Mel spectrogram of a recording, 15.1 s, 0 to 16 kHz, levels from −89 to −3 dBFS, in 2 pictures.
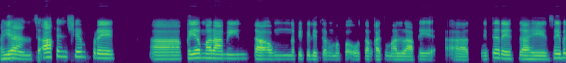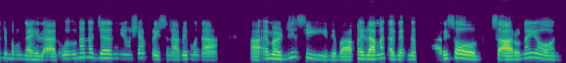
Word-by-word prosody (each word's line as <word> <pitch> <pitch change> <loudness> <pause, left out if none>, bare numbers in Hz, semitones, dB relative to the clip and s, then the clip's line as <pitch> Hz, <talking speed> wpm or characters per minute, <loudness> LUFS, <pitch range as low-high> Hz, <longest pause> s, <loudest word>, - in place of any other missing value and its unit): Ayan. 185 -1 +3
Sa 250 +2 +8
akin, 285 -2 -4
siyempre, 240 -7 +1 0.5
ah, 175 0 +2
kaya 210 +2 +6
maraming 200 -2 +3
taong 170 0 +2
napipilitang 165 -1 -5
magpautang 160 0 -6
kahit 155 0 -2
malaki 155 -1 -2 0.2
at 140 -2 -4 0.2
interes 185 +2 0
dahil 165 -1 0
sa 215 - +1
iba't 225 +1 0
ibang 190 -3 -8
dahilan. 155 -3 0
U 190 +2 -5
una 240 +3 -3
na 245 - -2
diyan, 210 -1 -1
'yong 190 -2 -11
siyempre 230 -5 -4
'yong - - -13
sinabi 160 +2 -3
mo 180 - -10
na, 145 -2 +1 0.5
ah, 140 0 +1
emergency, 185 - -2
'di 150 - -4
ba, 140 +1 +2
kailangan 180 +3 +4
agad 170 -1 +1
na 165 -1 -4
ma-resolve 185 +1 +2
sa 160 0 +6
araw 170 - -2
na 220 +6 -2
'yon, 180 -9 -2
175 Hz, 165 wpm, -23 LUFS, 160-205 Hz, 0.5 s, Sa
